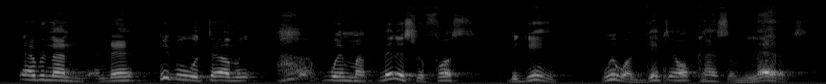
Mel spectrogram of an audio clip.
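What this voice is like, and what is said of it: Foreign accent. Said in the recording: “when I have a foreign accent”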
